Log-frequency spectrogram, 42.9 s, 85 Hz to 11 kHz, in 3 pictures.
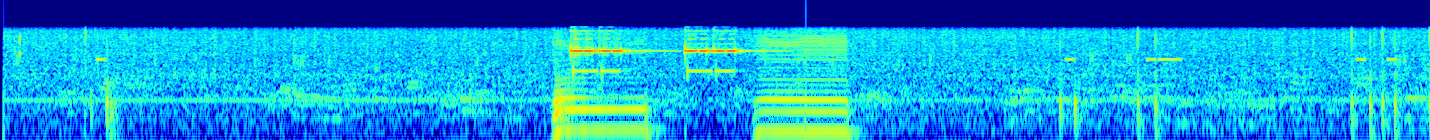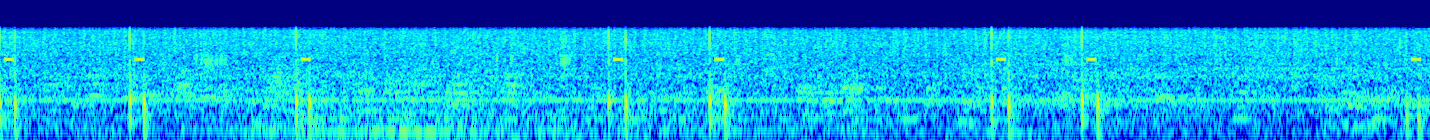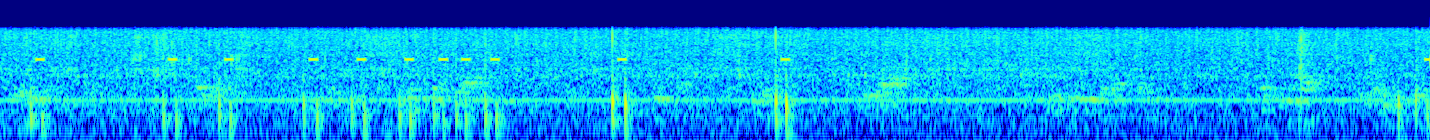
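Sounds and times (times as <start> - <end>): low buzzy phone tone: 5.5 - 8.6
short keypad beeps: 5.6 - 8.5, 11.4 - 11.8, 21.4 - 21.6.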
